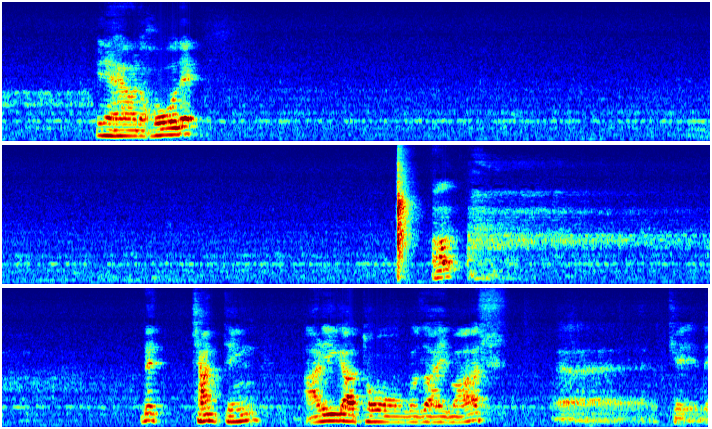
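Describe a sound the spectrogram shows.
An elderly man speaks calmly and close by, with long pauses.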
